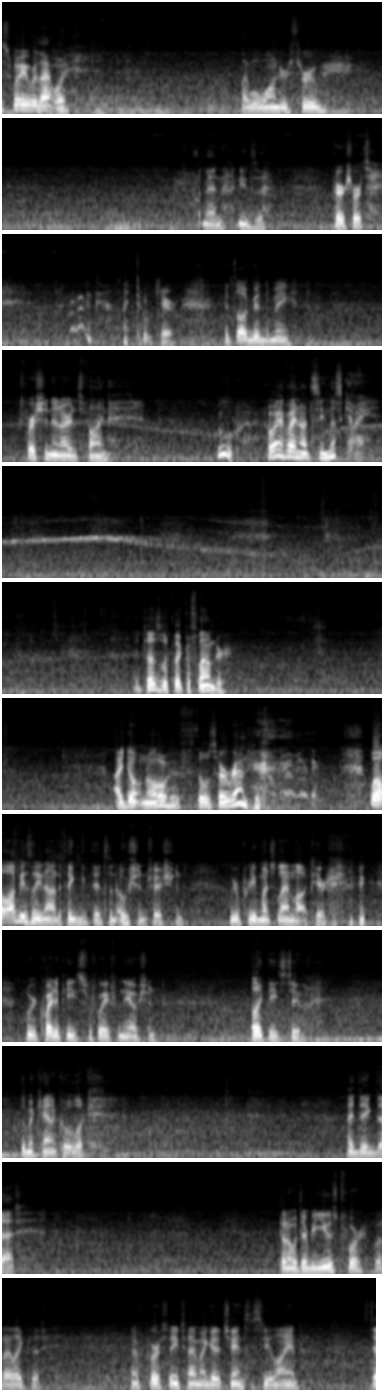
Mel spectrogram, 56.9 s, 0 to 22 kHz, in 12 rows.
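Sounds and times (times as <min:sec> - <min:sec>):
distant traffic hum: 0:00.0 - 0:56.9
siren wailing: 0:13.1 - 0:34.0.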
